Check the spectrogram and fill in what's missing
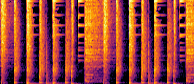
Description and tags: Electronic drum loop
Drum-loop, Drumming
